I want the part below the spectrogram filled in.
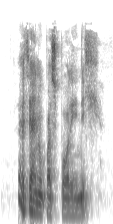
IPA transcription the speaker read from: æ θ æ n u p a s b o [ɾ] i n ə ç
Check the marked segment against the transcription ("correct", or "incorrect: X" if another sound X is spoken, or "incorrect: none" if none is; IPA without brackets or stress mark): correct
